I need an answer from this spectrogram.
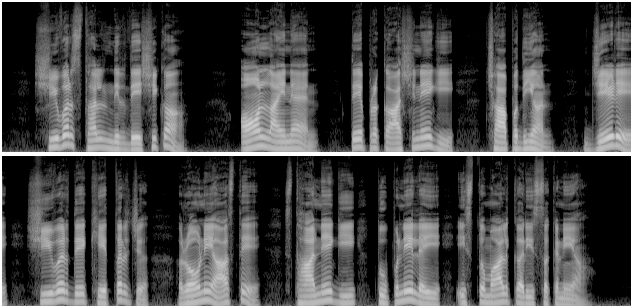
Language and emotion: Dogri, neutral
